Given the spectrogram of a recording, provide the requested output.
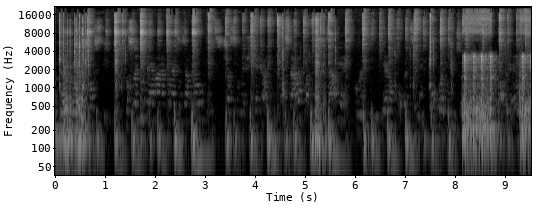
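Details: Sound Blaster CT1740 playing Wolfenstein 3D music with a rough, scratchy noise caused by the failing CT1701 DAC; replacing it with a CT1703-T DAC removed the noise.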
